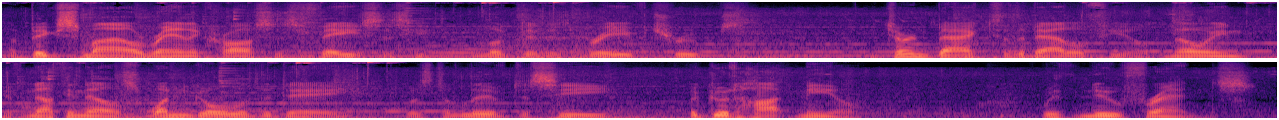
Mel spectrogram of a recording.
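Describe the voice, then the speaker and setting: A man tells a scripted fantasy tale as its narrator. His voice is fairly low, and his delivery is dramatic and descriptive. Music plays clearly beneath him. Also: normal speed.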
